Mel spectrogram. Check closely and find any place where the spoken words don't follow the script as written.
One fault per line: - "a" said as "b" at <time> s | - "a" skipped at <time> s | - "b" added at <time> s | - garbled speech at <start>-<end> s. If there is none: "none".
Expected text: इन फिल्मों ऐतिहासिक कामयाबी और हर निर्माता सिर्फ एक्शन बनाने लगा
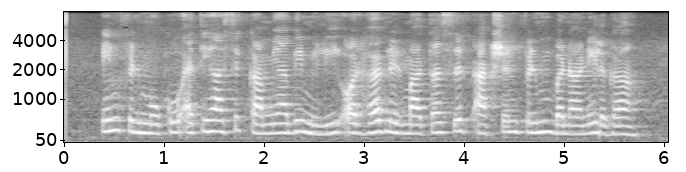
- "को" added at 1.0 s
- "मिली" added at 2.4 s
- "फिल्म" added at 4.6 s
